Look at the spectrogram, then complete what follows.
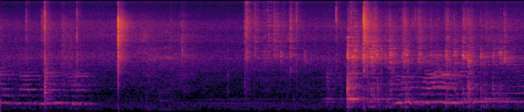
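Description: Kitchen clatter: a sharp clink of a utensil against the stove or clay pot a little under two seconds in, and a few lighter knocks. From about five seconds in there is a crackling hiss, with a voice chanting in long held notes in the background.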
